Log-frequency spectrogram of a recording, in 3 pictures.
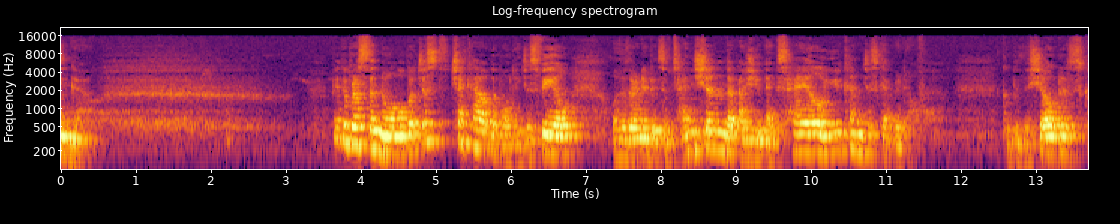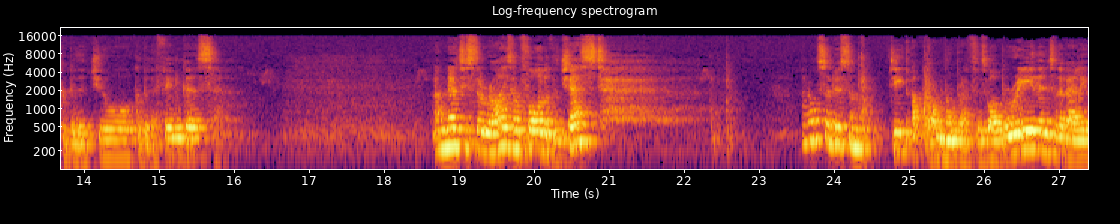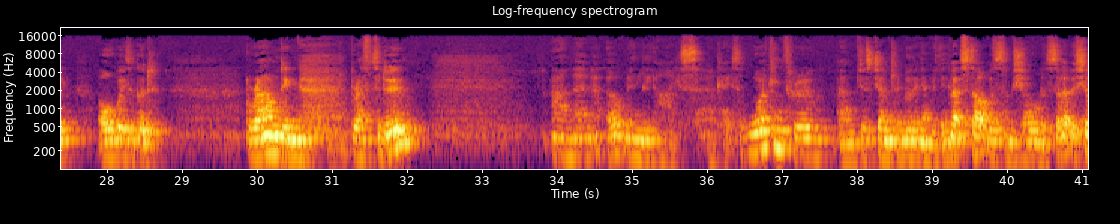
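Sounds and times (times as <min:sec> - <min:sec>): soft breath: 0:00.4 - 0:03.6, 0:06.8 - 0:07.4, 0:11.5 - 0:12.6, 0:15.8 - 0:18.6, 0:20.8 - 0:23.5, 0:28.8 - 0:29.8, 0:32.2 - 0:33.7
woman exhaling slowly: 0:00.4 - 0:03.6, 0:16.7 - 0:18.6, 0:20.9 - 0:22.7, 0:32.3 - 0:33.6.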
